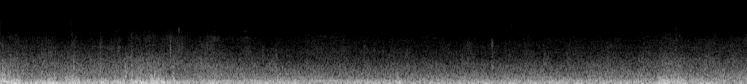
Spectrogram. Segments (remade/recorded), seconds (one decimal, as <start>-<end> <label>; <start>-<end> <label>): 0.0-7.5 recorded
